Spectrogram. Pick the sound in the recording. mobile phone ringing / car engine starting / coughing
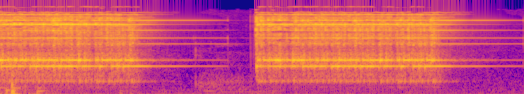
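mobile phone ringing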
